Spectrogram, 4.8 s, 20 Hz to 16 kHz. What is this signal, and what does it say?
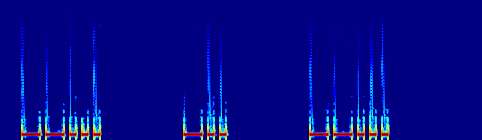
Morse code, heard as a keyed tone, about 20 wpm, spaced as for 8 wpm, 690 Hz. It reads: 7D7
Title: 166 Lesson 27e - Number 7 - Three Characters 20wpm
